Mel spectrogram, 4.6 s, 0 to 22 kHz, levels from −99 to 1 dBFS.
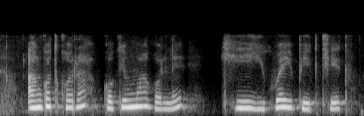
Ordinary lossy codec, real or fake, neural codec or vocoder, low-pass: Opus, 24 kbps; fake; codec, 16 kHz, 4 kbps, X-Codec, WavLM features, trained on Multilingual LibriSpeech; 7.2 kHz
